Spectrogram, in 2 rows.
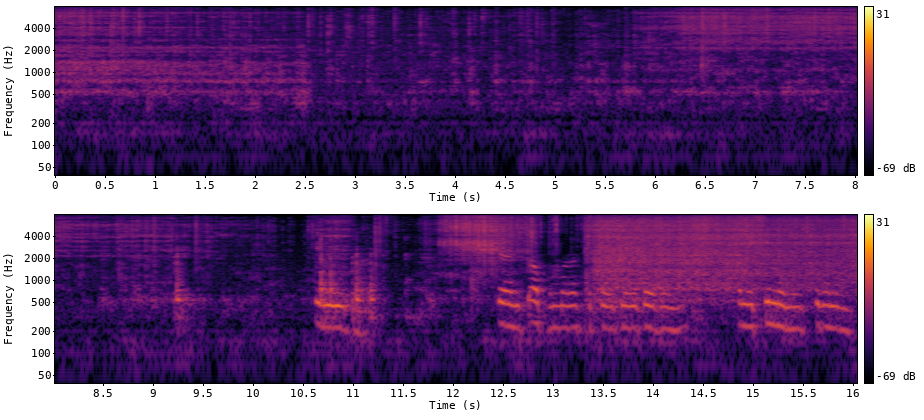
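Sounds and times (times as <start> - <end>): bread sizzling and crackling: 0.0 - 16.0.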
